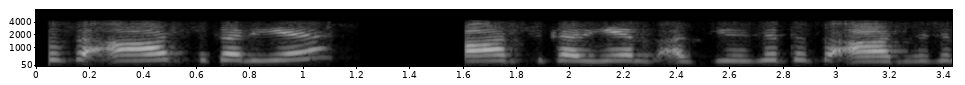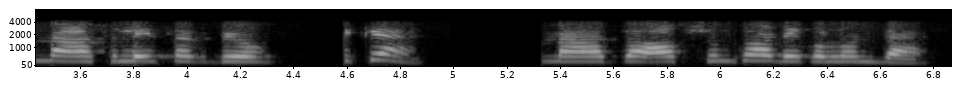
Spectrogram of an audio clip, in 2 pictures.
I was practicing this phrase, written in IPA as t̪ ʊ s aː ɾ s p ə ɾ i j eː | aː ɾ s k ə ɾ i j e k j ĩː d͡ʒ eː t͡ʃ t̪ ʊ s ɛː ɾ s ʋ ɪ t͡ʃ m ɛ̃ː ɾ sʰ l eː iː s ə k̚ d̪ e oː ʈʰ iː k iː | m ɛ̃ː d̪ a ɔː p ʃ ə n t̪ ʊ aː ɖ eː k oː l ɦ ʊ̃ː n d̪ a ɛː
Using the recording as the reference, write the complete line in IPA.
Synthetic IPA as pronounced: t̪ ʊ s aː ɾ s k ə ɾ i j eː | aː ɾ s k ə ɾ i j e k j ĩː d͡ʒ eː t̪ ʊ s aː ɾ s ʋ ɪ t͡ʃ m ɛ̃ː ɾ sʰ l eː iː s ə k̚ d̪ e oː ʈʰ iː k ɛː | m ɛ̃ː t̪ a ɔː p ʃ ə n t̪ ʊ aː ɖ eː k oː l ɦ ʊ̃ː n d̪ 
